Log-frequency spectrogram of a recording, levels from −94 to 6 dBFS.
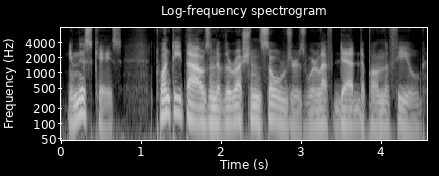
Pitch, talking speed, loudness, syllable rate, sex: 100 Hz, 195 wpm, -23 LUFS, 5.3 syllables/s, male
